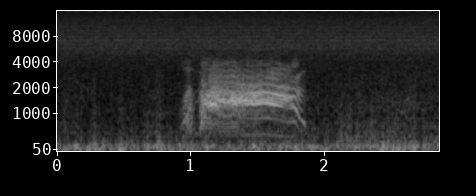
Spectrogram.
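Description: A young man shouts close to the microphone.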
